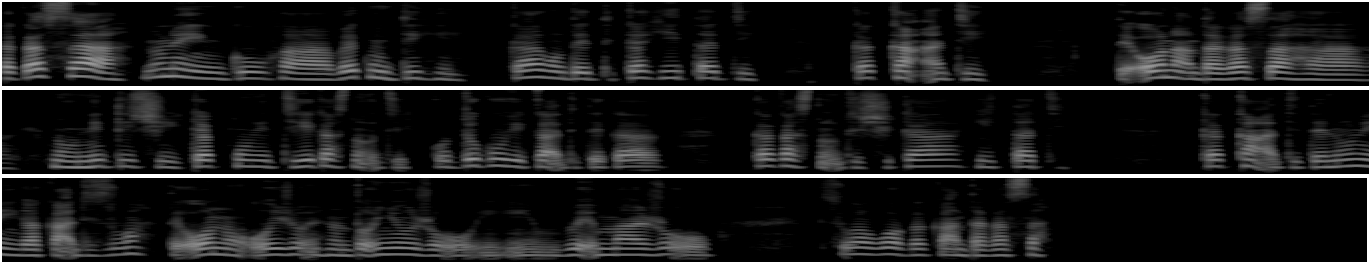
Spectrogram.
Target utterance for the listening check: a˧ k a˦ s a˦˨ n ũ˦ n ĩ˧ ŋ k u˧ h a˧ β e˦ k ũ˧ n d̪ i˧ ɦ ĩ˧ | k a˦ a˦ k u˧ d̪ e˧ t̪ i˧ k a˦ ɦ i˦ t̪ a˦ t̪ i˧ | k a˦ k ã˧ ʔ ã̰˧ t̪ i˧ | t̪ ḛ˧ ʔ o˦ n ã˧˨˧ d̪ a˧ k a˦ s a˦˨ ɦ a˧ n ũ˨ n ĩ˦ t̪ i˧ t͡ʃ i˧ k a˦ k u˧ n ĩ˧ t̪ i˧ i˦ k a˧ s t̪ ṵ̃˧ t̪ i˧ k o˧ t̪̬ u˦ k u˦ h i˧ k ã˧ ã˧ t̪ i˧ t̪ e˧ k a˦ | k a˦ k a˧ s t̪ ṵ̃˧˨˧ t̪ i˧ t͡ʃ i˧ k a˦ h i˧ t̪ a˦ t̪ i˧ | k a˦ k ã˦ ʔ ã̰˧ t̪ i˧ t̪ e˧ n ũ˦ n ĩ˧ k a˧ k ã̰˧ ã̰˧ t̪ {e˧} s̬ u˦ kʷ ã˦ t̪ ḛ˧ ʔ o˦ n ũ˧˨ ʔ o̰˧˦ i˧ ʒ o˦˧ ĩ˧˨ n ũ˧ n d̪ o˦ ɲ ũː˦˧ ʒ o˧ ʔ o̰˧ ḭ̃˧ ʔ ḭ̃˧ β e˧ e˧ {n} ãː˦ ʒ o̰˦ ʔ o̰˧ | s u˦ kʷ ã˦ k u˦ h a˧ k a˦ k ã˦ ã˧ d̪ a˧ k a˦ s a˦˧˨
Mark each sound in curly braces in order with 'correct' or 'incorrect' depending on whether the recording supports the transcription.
incorrect: i˧, incorrect: m

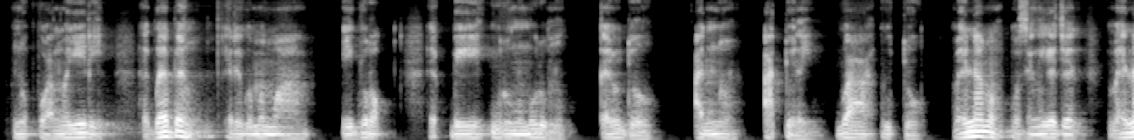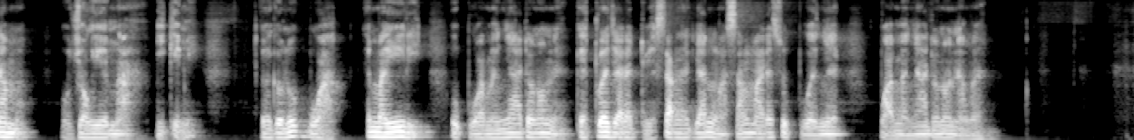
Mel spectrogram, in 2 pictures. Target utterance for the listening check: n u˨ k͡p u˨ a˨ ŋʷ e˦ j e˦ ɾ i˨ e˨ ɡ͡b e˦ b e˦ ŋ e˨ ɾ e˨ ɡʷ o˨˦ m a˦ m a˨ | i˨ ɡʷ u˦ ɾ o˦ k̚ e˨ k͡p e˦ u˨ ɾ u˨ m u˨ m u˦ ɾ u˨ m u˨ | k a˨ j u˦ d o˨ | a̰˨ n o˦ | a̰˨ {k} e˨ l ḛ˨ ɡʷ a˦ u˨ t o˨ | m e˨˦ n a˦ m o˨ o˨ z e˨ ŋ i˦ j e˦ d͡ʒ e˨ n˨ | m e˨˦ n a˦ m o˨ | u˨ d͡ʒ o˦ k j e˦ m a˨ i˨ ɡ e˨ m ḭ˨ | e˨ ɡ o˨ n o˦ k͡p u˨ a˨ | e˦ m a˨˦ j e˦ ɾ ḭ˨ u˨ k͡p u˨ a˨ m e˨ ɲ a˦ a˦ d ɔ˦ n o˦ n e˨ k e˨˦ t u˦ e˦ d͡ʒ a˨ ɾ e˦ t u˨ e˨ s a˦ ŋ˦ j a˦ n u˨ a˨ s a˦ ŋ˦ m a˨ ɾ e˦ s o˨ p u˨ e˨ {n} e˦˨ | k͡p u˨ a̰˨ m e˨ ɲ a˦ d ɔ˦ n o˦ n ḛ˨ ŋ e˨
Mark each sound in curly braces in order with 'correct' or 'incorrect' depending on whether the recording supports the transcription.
incorrect: t, incorrect: ɲ

